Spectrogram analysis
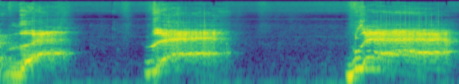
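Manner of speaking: gag it out like throwing up; retching sounds. Retold or imitated. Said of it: "he like".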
